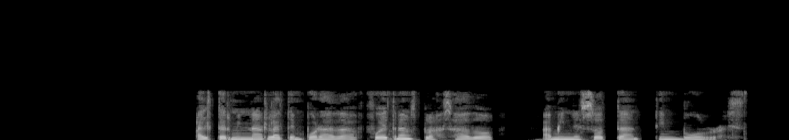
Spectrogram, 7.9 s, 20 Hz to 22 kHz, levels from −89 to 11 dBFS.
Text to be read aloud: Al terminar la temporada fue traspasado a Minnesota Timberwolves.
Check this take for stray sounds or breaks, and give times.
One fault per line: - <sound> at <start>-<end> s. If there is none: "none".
none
